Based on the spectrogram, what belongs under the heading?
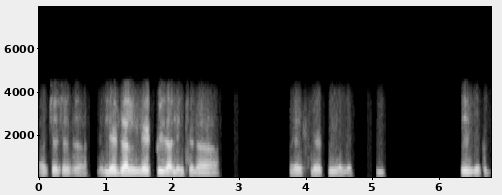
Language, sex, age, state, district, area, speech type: Marathi, male, 45-60, Maharashtra, Thane, rural, conversation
